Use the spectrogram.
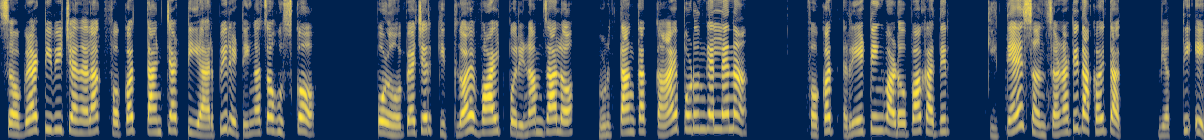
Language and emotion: Goan Konkani, disgusted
